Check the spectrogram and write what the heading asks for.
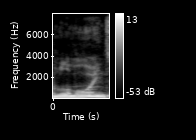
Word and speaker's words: LeMoyne: the LeMoyne Center for the Visual Arts. – Correct. – I said that properly, yes.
